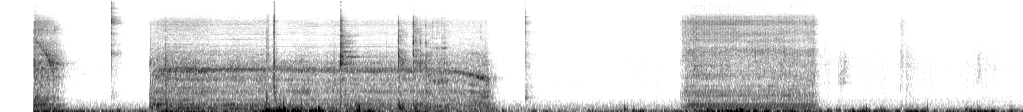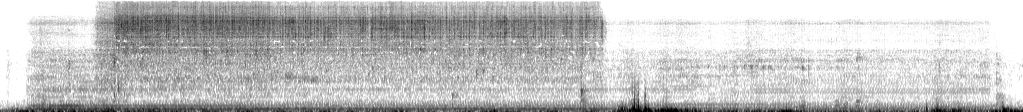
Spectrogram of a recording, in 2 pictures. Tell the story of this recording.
I made coffee, while washing my hands. The dishwasher was running in the background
